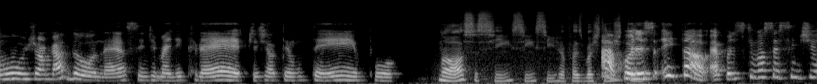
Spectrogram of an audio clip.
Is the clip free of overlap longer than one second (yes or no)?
yes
